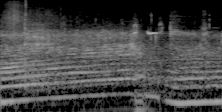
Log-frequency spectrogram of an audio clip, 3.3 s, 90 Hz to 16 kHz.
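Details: Steady, loud, boomy exhaust drone from a car passing during hay mowing, dipping briefly then returning. The speaker attributes such noise to local 4-cylinder Hondas fitted with giant mufflers.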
